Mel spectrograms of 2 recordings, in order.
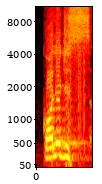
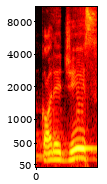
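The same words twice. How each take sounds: First: The plural ends in a bare s sound. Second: The plural ends in an added iz syllable. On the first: The speaker calls it wrong. "एस झालं ते कॉलेजेस असं म्हणत नाही" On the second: The speaker calls it right. "कॉलेजेस म्हणतो"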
